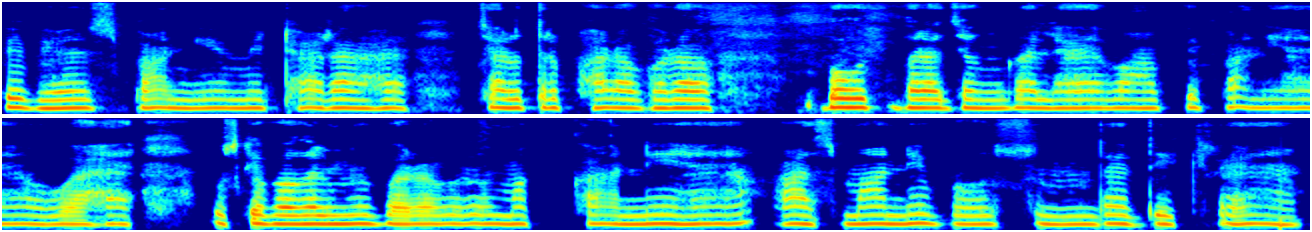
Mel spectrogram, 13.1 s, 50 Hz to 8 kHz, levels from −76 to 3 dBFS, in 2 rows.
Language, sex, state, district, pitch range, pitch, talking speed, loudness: Hindi, female, Uttar Pradesh, Hamirpur, 215-225 Hz, 220 Hz, 145 wpm, -19 LUFS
